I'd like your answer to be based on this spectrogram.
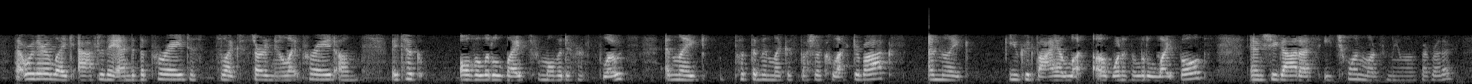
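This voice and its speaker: A woman rattles off words at a very fast pace and fairly high pitch, flat and monotone in intonation, with big swings in loudness over noticeable background noise. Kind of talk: casual talk to camera.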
